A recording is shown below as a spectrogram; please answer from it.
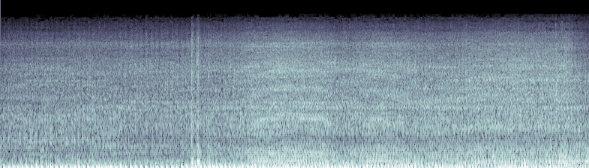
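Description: A motorcycle engine runs loud and close on a road trip toward Mysore, holding a steady rumbling drone for the whole stretch with slight rattling on top and no talking.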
